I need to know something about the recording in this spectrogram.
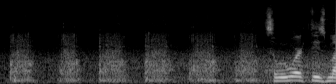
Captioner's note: food processor pulsing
